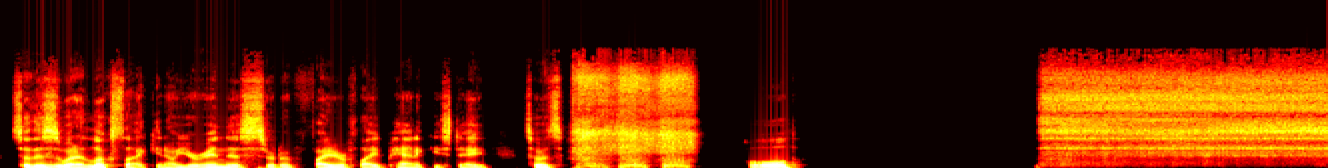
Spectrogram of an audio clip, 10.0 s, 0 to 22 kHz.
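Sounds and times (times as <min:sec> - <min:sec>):
speech: 0:00.1 - 0:05.0, 0:05.6 - 0:06.1, 0:07.8 - 0:08.1
breath exhaled through the teeth in a calming breathing exercise: 0:04.3 - 0:05.2, 0:07.8 - 0:09.9.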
